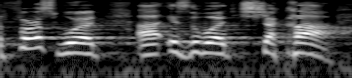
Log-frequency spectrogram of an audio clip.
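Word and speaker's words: shachah: for worship the first word is the word shaka it's spelled s-h-a-c-h-a-h a lot it means depressed not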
